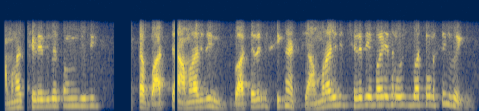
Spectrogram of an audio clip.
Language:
Bangla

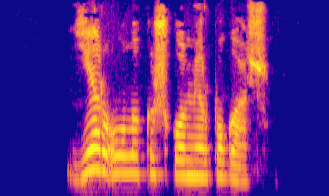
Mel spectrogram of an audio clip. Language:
Mari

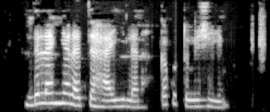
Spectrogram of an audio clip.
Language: Dagbani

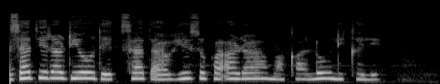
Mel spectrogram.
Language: Pashto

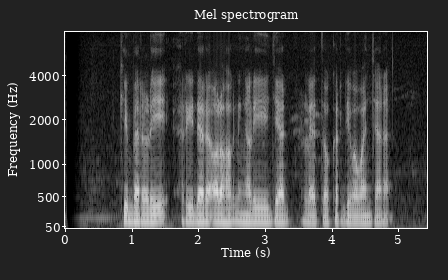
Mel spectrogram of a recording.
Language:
Sundanese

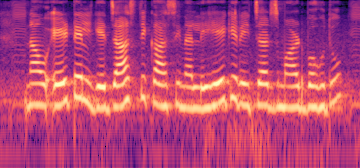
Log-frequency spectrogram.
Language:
Kannada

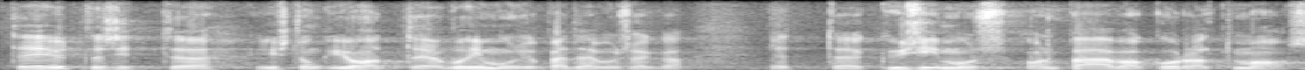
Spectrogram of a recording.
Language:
Estonian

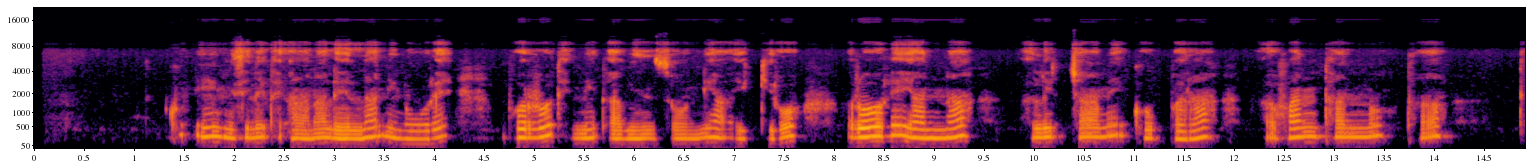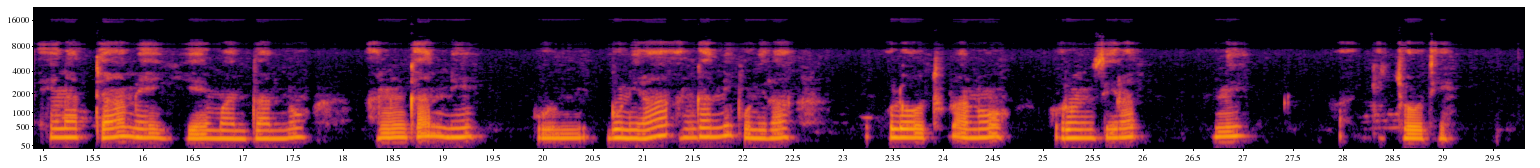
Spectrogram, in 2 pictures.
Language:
Sidamo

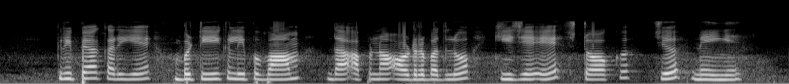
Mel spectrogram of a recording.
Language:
Dogri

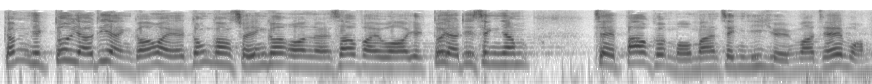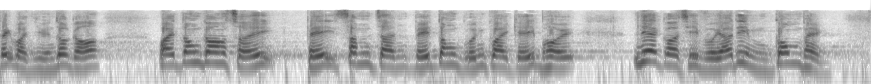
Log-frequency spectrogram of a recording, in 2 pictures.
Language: Cantonese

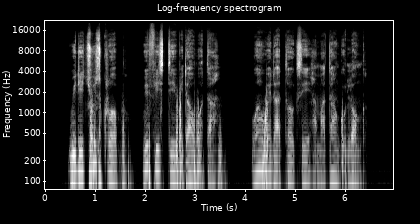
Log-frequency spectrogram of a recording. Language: Nigerian Pidgin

